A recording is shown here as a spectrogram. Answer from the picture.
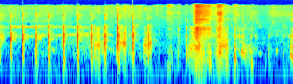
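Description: A man laughing heartily in quick repeated bursts, with a louder, breathier burst about three seconds in.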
